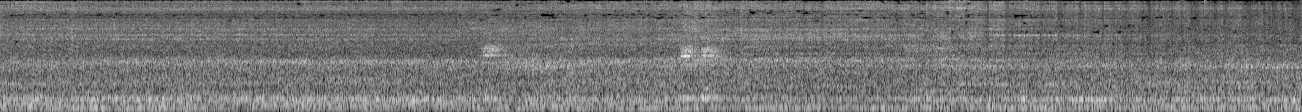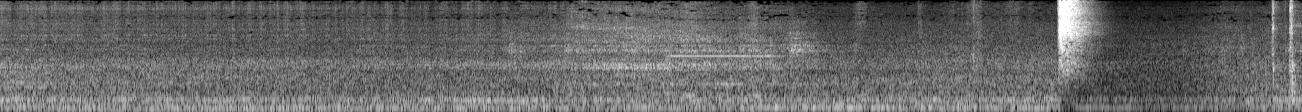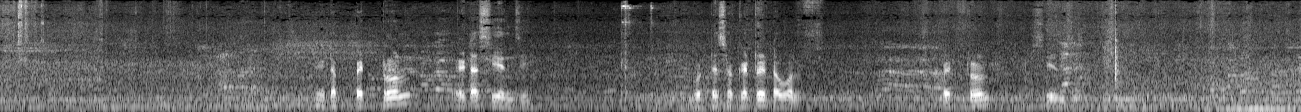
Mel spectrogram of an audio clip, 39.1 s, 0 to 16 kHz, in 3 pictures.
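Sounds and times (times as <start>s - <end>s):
compressed gas hiss: 0.0s - 20.8s, 23.6s - 24.2s
gas filling machinery rumbling: 0.0s - 39.0s.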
